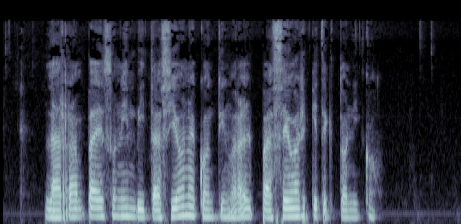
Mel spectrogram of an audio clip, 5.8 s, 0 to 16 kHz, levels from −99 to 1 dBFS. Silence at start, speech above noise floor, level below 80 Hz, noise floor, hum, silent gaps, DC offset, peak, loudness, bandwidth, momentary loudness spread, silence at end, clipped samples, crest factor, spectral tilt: 0.55 s; 43 dB; -50 dBFS; -64 dBFS; none; none; under 0.1%; -4 dBFS; -22 LUFS; 11.5 kHz; 9 LU; 1.1 s; under 0.1%; 18 dB; -6 dB/octave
